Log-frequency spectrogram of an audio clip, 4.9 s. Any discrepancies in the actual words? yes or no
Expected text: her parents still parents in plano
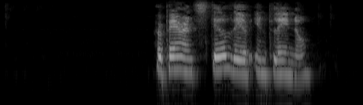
yes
